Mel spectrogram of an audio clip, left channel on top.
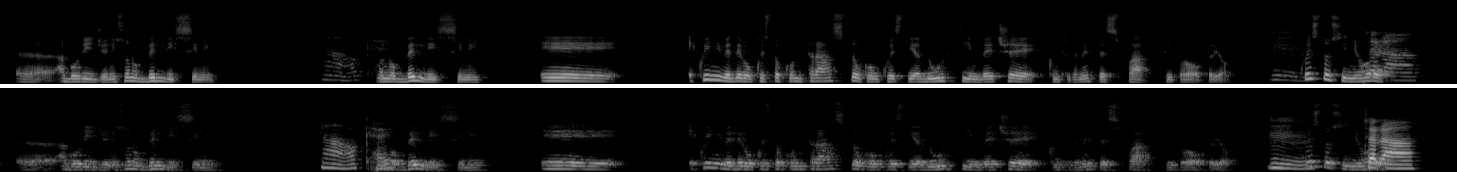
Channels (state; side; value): normal; both; correlation 0.32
